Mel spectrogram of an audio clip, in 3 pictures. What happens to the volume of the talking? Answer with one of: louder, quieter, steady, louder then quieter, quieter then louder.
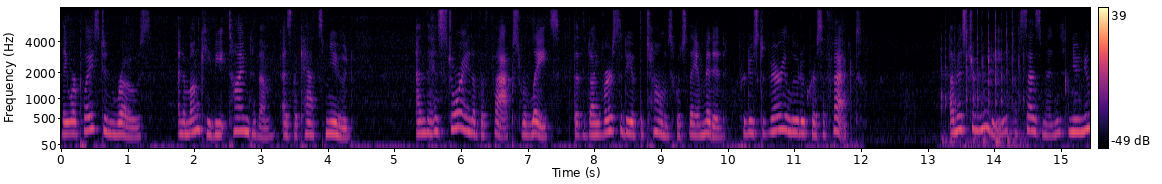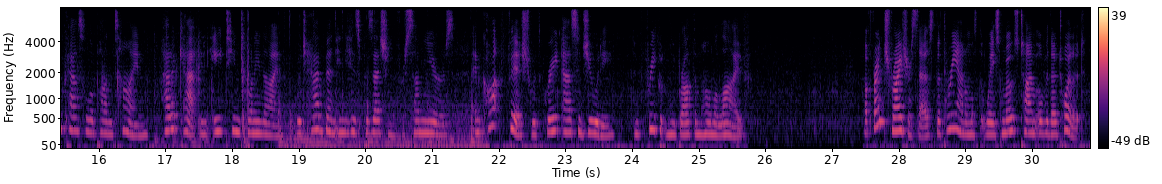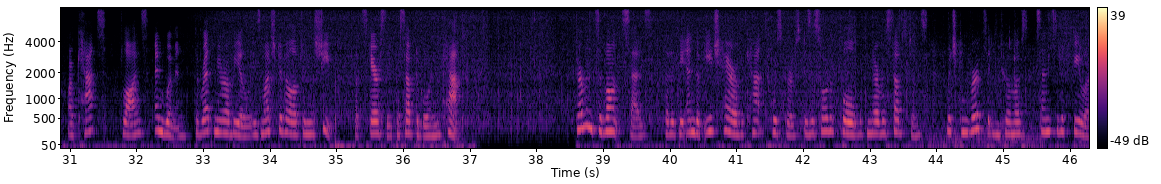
steady.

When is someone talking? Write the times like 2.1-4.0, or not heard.
0.0-4.5, 5.3-12.0, 13.3-25.7, 27.4-37.1, 38.6-46.2.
